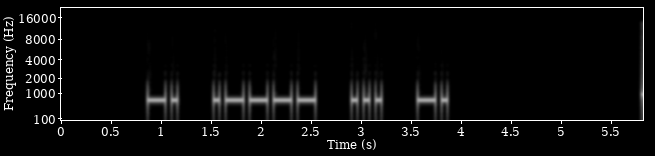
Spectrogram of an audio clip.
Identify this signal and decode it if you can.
Morse code, heard as a keyed tone, about 20 wpm, spaced as for 14 wpm, 700 Hz. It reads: N1SN
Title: 062 Lesson 11g - Letter h - Call Signs 20wpm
